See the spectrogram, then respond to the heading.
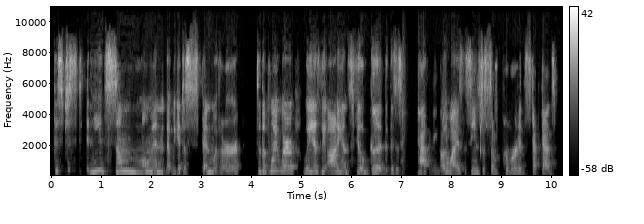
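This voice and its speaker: A woman's voice: high-pitched, moderate pace, poor audio. A woman playing a blunt, dryly sarcastic critic in a staged play reading. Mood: blunt, critical. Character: blunt, sardonic woman critiquing a would-be writer's work. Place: remote virtual staged reading.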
